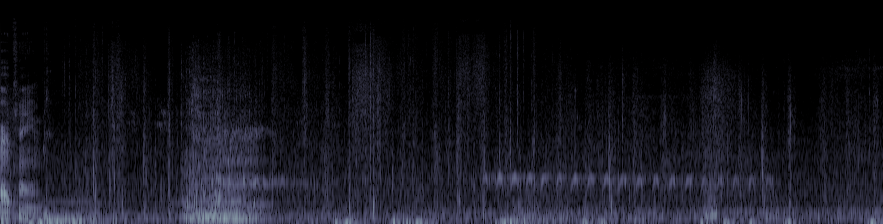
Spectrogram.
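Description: Footsteps rustle through dry brush and leaves.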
